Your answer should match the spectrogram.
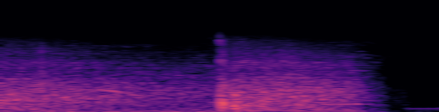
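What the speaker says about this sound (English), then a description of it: "Sudden gunfire stunned everyone" A single sharp gunshot cracks out over a continuous roar of crowd noise and voices during a No Kings protest in downtown Salt Lake City, followed by more crowd din before a sudden drop to near silence.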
